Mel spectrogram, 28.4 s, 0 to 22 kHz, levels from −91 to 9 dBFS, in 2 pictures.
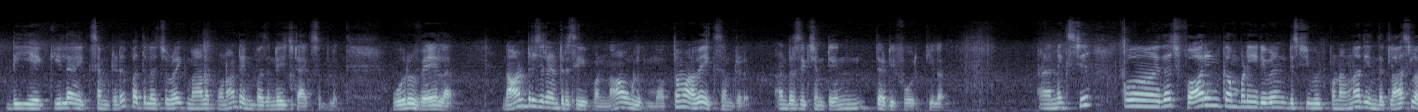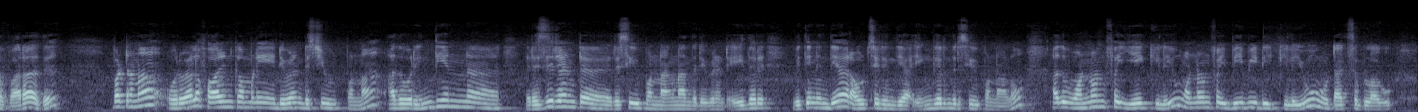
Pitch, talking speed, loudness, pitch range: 155 Hz, 160 wpm, -21 LUFS, 135-180 Hz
